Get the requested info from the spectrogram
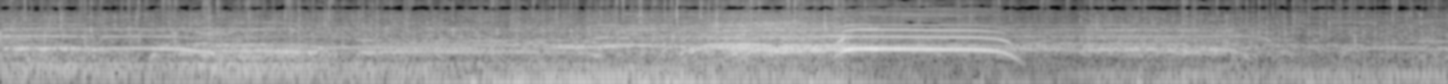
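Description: Crowd of high-school students cheering and screaming, many long high-pitched yells overlapping. One loud scream close by, from about six seconds in, lasts over a second, and the cheering then dies down somewhat.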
